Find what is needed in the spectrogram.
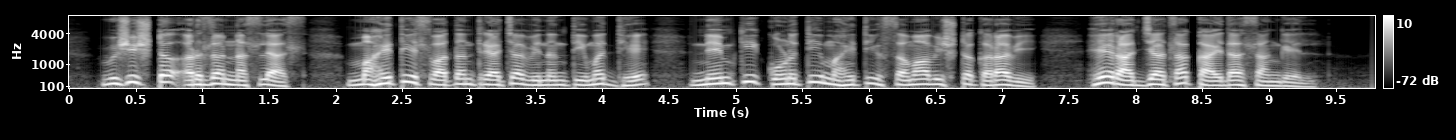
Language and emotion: Marathi, neutral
